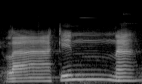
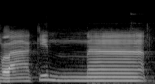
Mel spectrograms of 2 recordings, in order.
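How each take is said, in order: First: The final vowel is kept short. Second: The final vowel is drawn out long. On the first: The reciter continues into the next word. "pendek lakinna" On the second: The reciter stops at this word. "dibaca berhenti memang lakinna"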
